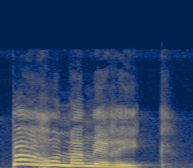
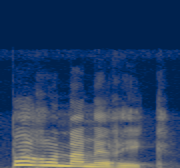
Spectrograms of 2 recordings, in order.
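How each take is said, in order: First: Commanding, higher and louder, fast; firm order. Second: Gentle advice. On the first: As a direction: bark it as a command. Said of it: "c'est un ordre". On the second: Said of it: "si nous voulons donner un conseil". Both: Shown as a demonstration.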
